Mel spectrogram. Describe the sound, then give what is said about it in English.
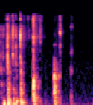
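Typing on a computer keyboard: a quick, quiet run of several crisp key clacks, unevenly spaced and fading out after the last few taps. “we'll type it in quickly.”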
